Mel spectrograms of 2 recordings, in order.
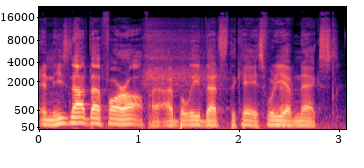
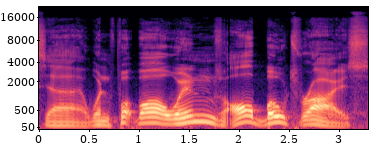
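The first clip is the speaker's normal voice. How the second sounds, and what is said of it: Imitates another person's voice. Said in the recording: “in my best Bill Moose impersonation.”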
